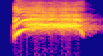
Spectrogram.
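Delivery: very high shriek of fright; terrified shriek. Acted. [name] shrieks when the clown guest is named. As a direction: shriek at the name.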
